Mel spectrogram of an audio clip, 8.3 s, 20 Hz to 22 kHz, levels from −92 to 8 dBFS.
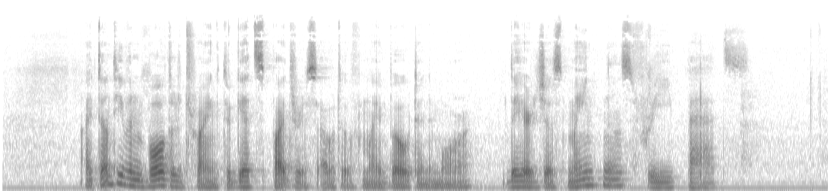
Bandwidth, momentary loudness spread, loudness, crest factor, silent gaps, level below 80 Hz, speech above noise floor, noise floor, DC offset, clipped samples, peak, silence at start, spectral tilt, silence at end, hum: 15 kHz; 13 LU; -38 LUFS; 24 dB; none; -68 dBFS; 24 dB; -62 dBFS; under 0.1%; under 0.1%; -14 dBFS; 0.15 s; -5.5 dB/octave; 0 s; none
